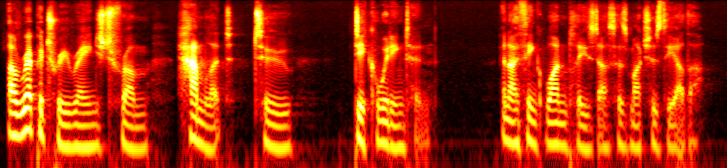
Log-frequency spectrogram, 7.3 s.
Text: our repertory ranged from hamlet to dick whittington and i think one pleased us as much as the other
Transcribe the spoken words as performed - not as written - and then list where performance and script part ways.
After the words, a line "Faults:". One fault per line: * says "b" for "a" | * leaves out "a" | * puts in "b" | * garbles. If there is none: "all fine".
our repertory ranged from hamlet to dick whittington and i think one pleased us as much as the other
Faults:
all fine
